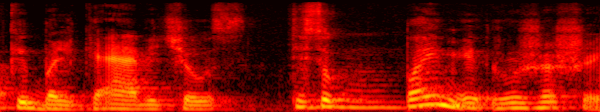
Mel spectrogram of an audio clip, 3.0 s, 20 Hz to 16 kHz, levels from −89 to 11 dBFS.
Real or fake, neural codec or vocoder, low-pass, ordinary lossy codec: real; none; 14.4 kHz; AAC, 64 kbps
